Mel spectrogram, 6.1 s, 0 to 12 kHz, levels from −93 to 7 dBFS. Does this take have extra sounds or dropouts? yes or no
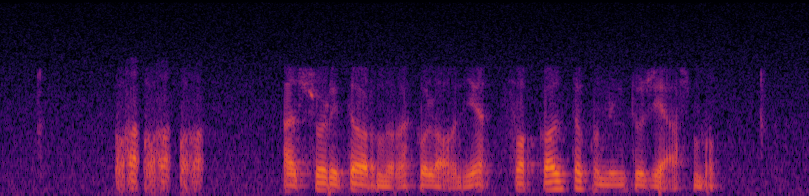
yes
